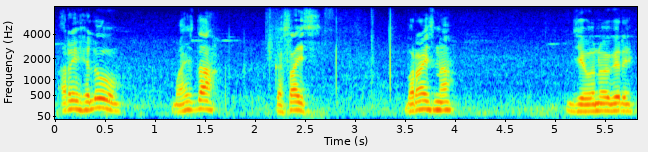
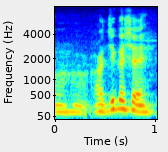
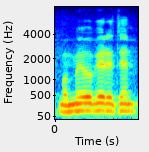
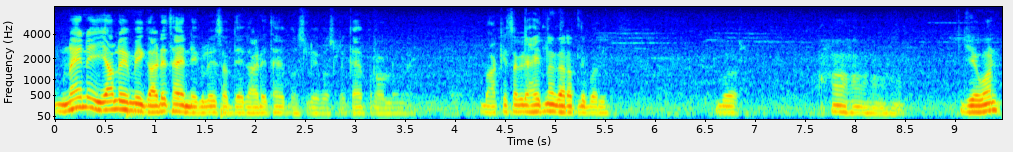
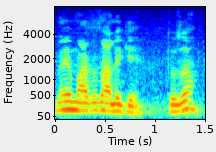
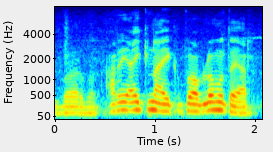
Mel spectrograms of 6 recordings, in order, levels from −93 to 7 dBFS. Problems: none marked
